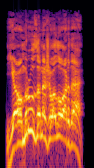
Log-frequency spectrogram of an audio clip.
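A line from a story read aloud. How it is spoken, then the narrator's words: Yelled. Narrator (Russian): Заорал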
